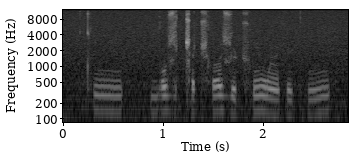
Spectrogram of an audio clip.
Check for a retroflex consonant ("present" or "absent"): present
